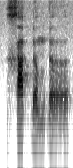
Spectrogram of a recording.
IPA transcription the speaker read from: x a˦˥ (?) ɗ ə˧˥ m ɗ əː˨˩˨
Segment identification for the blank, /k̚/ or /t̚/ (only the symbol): t̚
